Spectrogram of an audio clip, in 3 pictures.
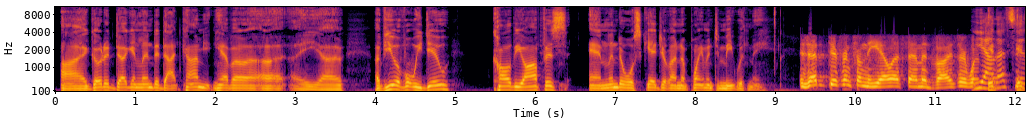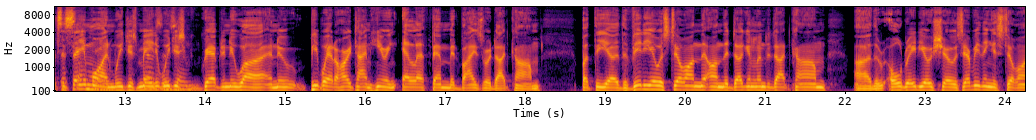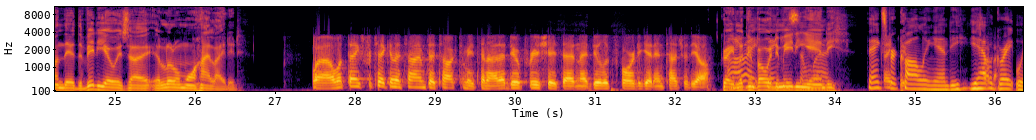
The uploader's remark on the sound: call-in show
